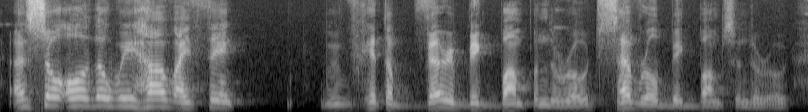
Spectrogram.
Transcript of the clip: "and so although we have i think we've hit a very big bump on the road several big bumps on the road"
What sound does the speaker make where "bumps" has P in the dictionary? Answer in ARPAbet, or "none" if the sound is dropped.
P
